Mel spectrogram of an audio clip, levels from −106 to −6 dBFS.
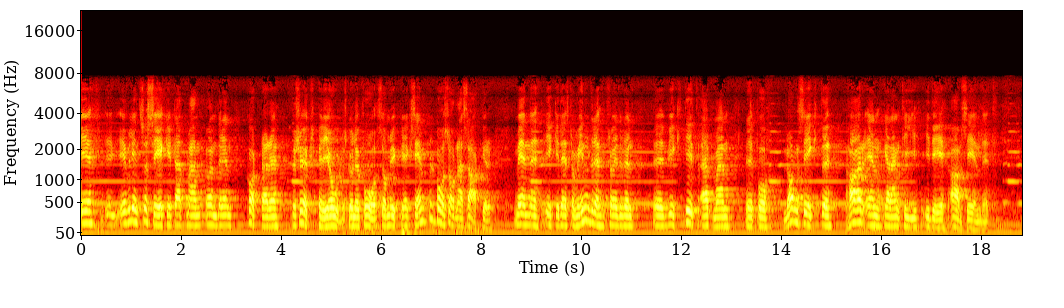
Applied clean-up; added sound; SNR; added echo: none; Wind instrument, woodwind instrument; 19 dB; reverberation time 1.4 s.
